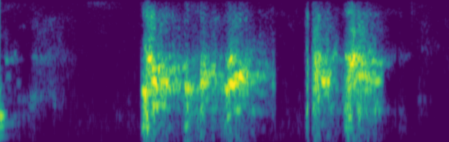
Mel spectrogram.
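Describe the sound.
A voice imitates a dog's yapping bark in two close, loud bursts of rough, whiny barks, with a short pause between them and a faint murmur at the start.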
